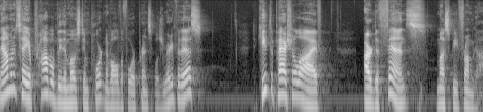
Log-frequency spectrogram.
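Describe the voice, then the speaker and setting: Very wide swings mark the fairly high pitch of this man's voice. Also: moderate pace. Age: 60s. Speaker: pastor. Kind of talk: sermon. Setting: church with congregation. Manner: animated.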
